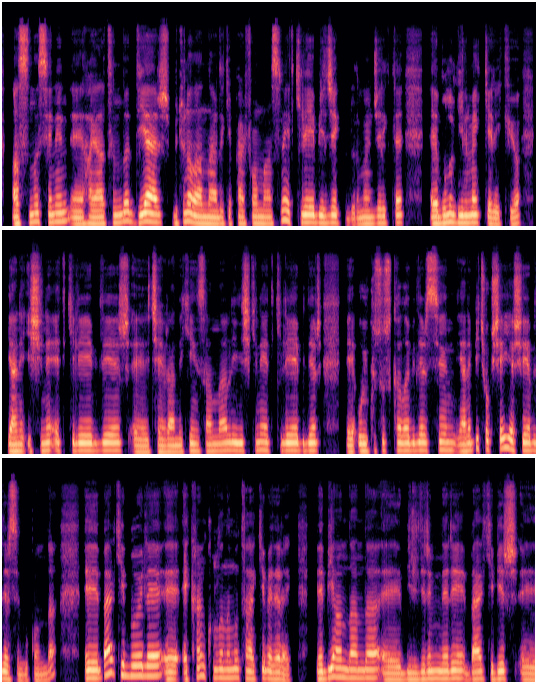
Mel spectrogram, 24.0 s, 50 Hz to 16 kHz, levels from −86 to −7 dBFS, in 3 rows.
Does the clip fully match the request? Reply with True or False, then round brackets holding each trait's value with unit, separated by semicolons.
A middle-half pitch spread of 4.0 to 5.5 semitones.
False (2.8 semitones)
